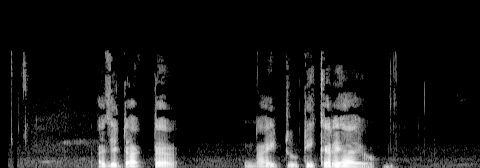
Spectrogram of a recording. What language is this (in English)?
Dhatki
